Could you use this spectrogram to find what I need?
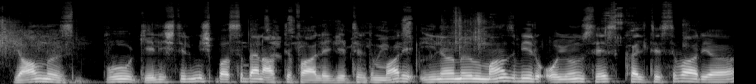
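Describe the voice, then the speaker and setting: A man speaks at a medium pitch and a fairly slow pace, with hardly any pauses. His tone is dark and mellow. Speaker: tech reviewer. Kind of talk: product review. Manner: animated.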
